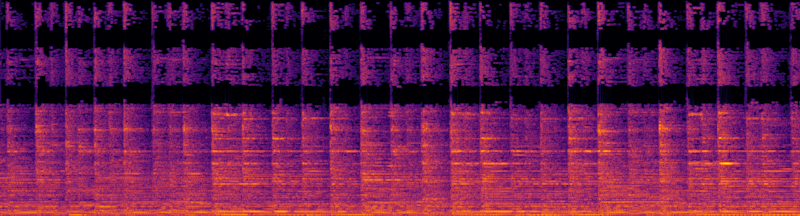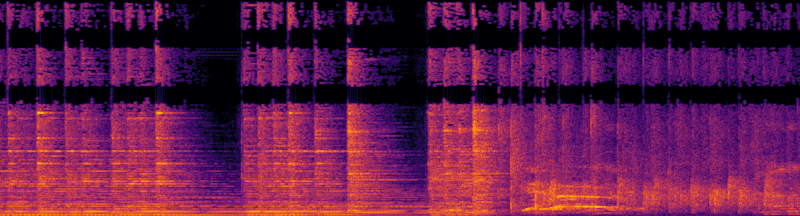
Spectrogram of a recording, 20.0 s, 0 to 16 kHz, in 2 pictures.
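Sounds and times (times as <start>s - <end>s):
acoustic guitar strumming: 0.0s - 16.4s.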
